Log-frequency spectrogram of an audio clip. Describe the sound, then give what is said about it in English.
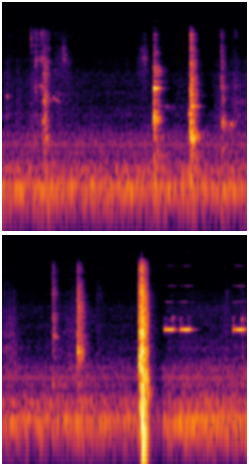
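A microwave oven hums steadily, with scattered clicks and clunks of handling, then a short electronic beep sounds near the end. “Got the microwave ready.”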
